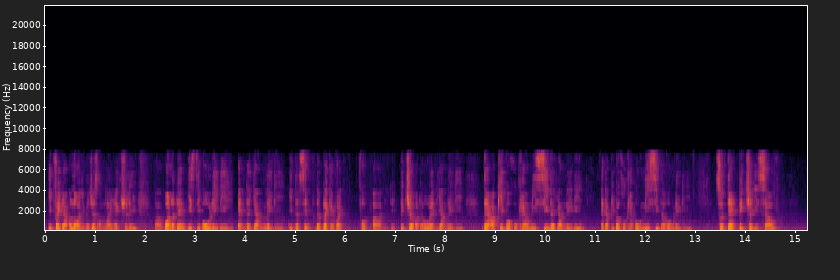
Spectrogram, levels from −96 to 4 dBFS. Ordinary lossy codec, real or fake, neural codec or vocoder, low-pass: none; real; none; none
